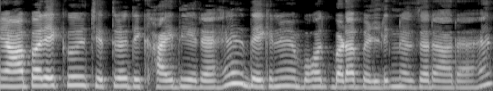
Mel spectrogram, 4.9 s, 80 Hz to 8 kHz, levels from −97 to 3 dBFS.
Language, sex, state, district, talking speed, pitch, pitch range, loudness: Hindi, female, Bihar, Vaishali, 205 wpm, 235 Hz, 220-255 Hz, -19 LUFS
